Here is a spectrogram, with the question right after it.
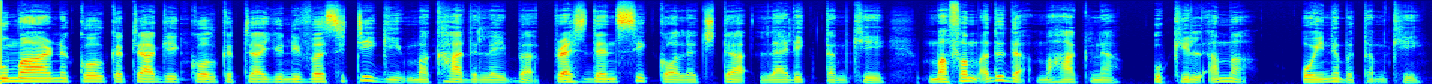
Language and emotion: Manipuri, neutral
